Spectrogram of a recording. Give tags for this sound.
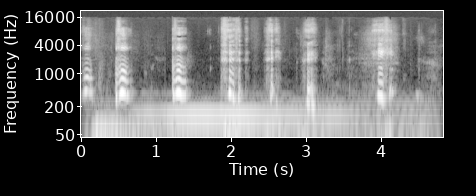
female; foley

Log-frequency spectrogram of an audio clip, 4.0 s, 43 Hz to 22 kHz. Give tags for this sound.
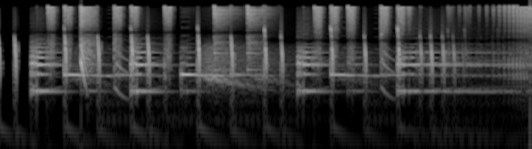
granular; 120BPM; loop; electronic; drumloop; rhythmic; dance; electro; beat

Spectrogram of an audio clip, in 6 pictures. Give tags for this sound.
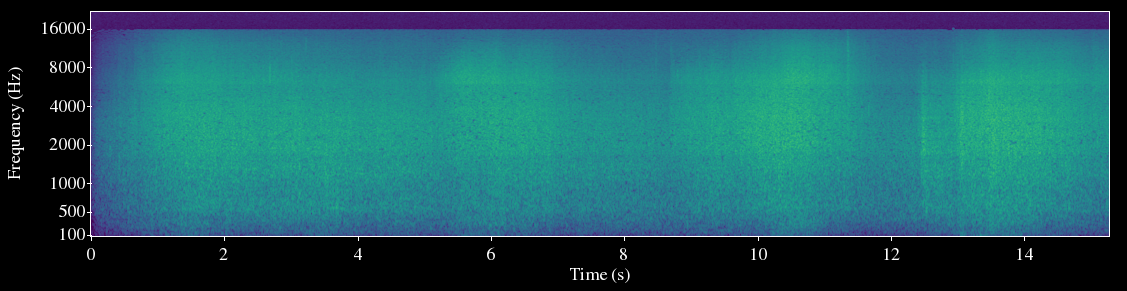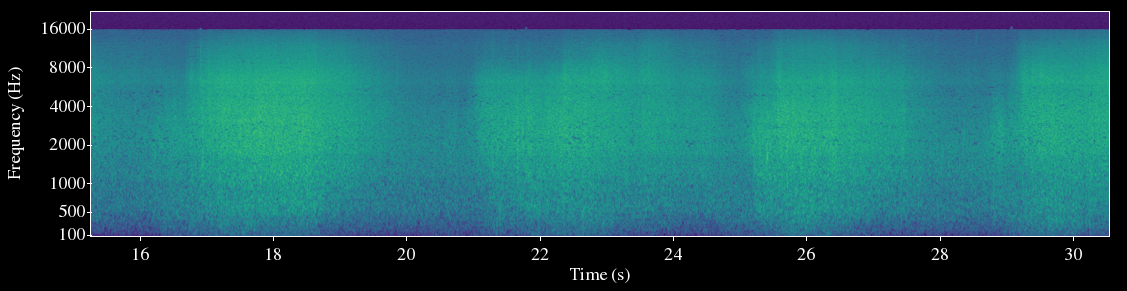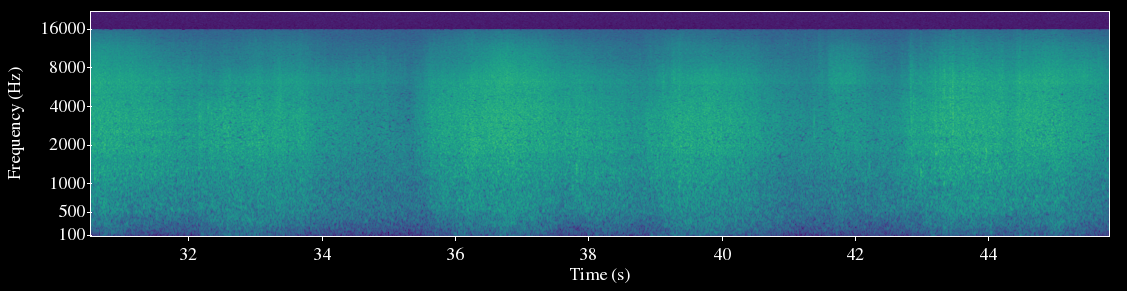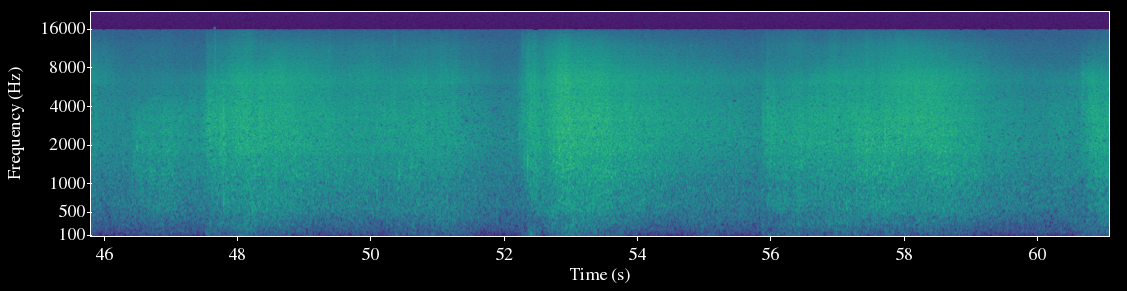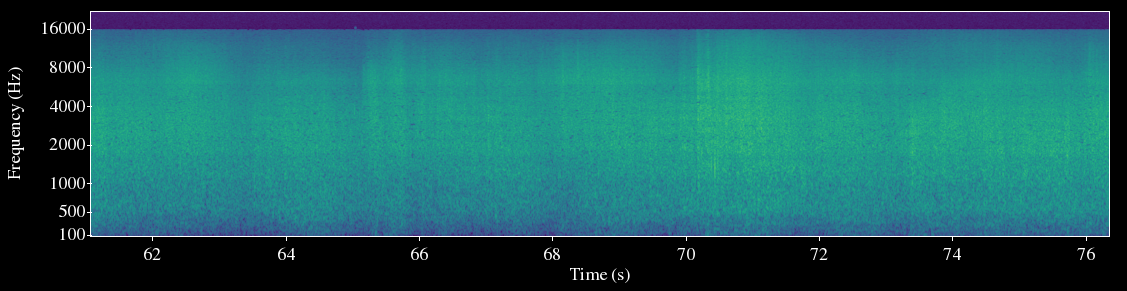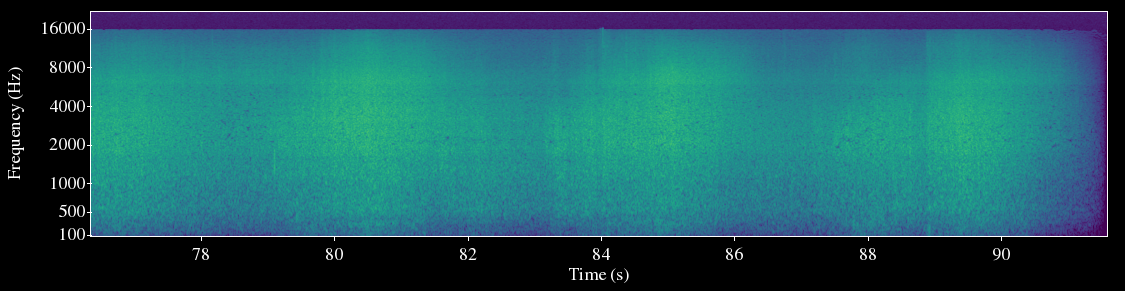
night; nature; sea; waves; Baltic; water; beach; field-recording; Niechorze; Poland

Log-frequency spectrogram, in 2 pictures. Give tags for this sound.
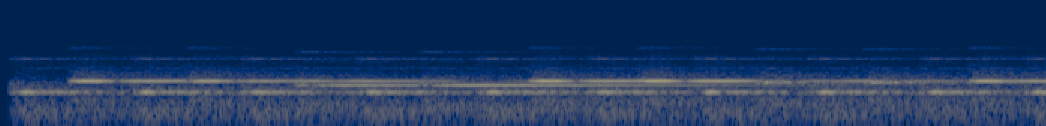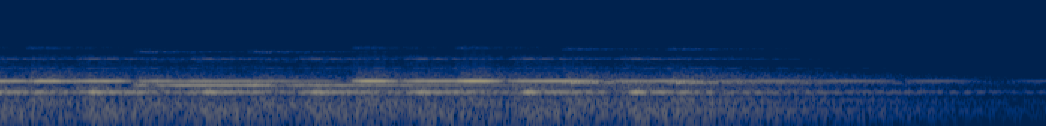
MELACHOLY; SOUNDTRACK; HORROR; SAD; MORBID; DRAMA

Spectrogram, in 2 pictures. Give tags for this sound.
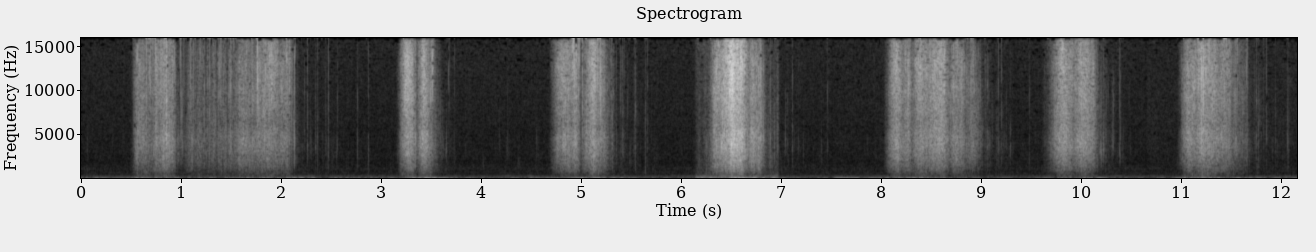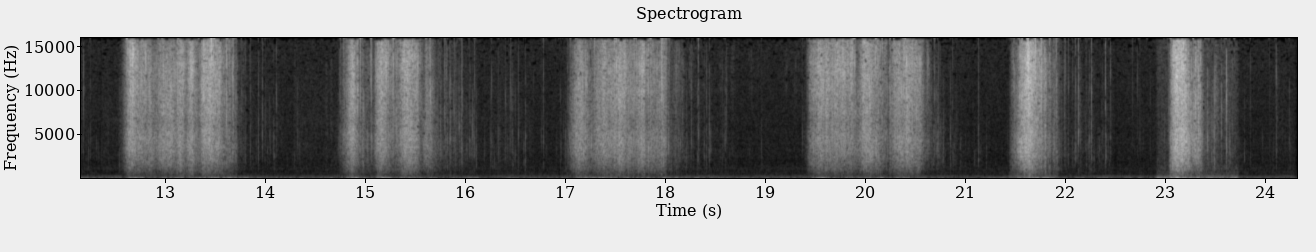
garbage; plastic-bags; rustling; trash; trash-can

